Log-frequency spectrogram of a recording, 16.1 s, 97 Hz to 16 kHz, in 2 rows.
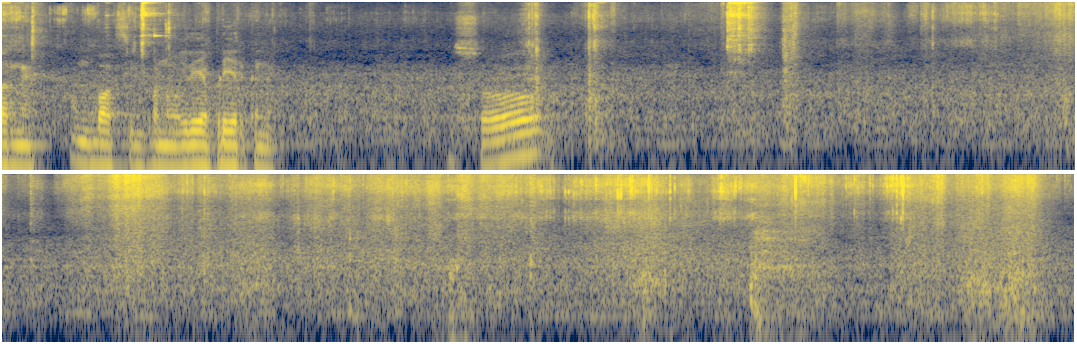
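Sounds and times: cardboard and plastic crinkling: 5.9s - 16.0s.

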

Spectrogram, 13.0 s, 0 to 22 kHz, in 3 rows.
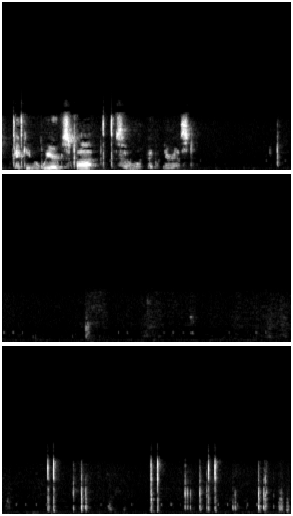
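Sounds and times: keyboard and mouse clicking: 0.0s - 0.4s, 1.0s - 1.8s, 4.0s - 4.7s, 5.6s - 13.0s.

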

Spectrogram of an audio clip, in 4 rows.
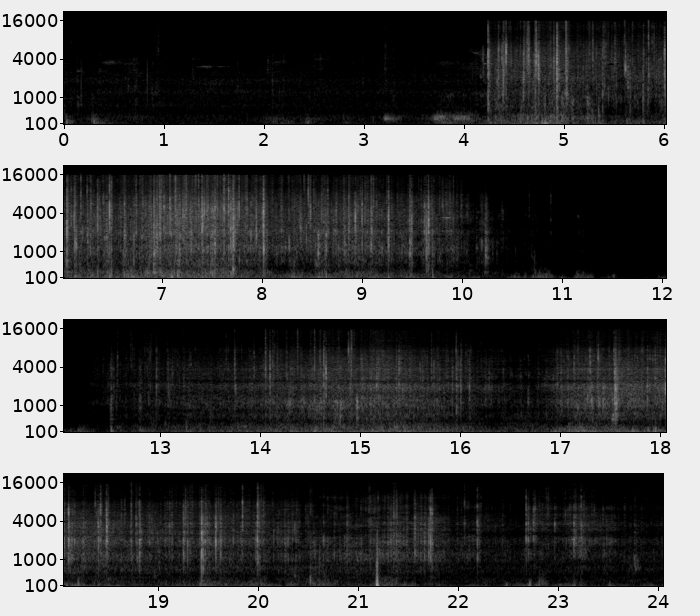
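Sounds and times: twigs rustling and crackling: 4.0s - 10.4s, 12.4s - 24.0s.

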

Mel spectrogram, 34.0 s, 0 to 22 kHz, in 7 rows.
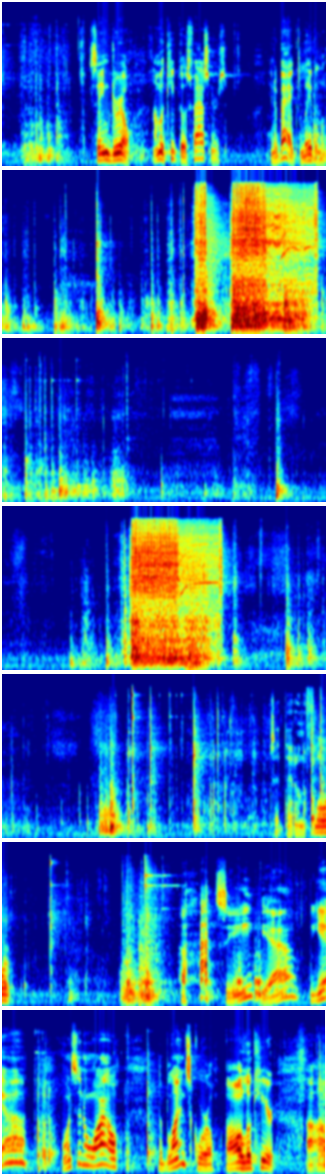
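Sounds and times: impact wrench running: 7.7s - 9.7s, 16.4s - 18.0s.

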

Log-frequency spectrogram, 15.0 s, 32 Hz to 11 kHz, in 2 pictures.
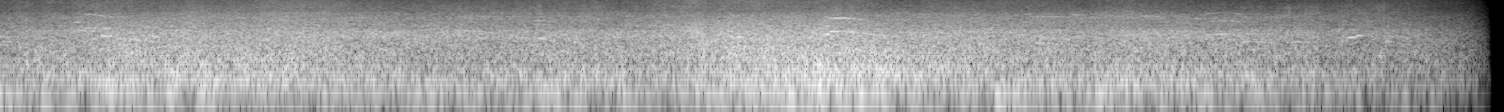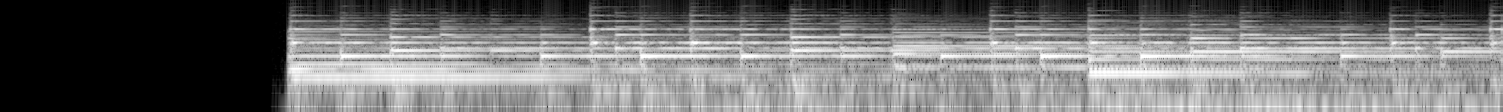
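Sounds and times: waves breaking on shore: 0.0s - 7.5s.

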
